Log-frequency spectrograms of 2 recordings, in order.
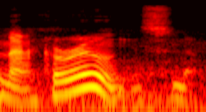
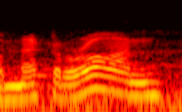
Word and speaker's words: macaron: common mistake that though i think people when they see those they pronounce them macaroons a macaron has what you're talking about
